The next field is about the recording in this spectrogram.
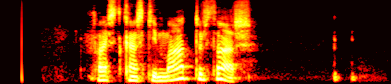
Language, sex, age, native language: Icelandic, male, 40-49, Icelandic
